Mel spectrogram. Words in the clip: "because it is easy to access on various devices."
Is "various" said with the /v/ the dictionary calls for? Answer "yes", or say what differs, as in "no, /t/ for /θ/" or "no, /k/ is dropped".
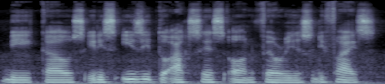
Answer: no, /f/ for /v/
